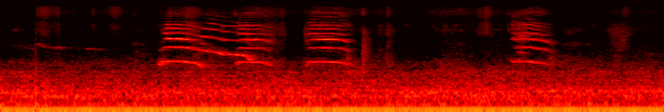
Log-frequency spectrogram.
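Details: Dirty kittens upset at being bathed in a tub after playing in wet mud on the lawn; about five high, harmonic meows, several sliding downward, spaced over eight seconds above a steady low hum.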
